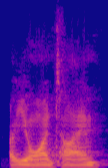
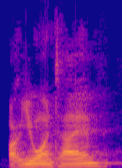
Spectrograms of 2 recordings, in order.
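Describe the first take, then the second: First: It sounds flat and curt. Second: It sounds warm and friendly.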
